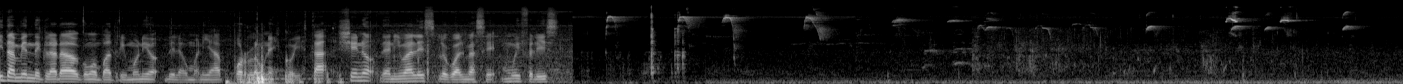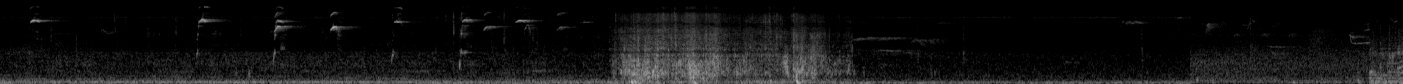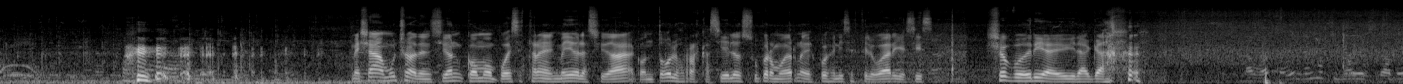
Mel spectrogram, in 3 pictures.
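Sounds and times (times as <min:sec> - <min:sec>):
birds chirping: 0:01.0 - 0:20.6, 0:22.1 - 0:28.9, 0:30.3 - 0:33.6.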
